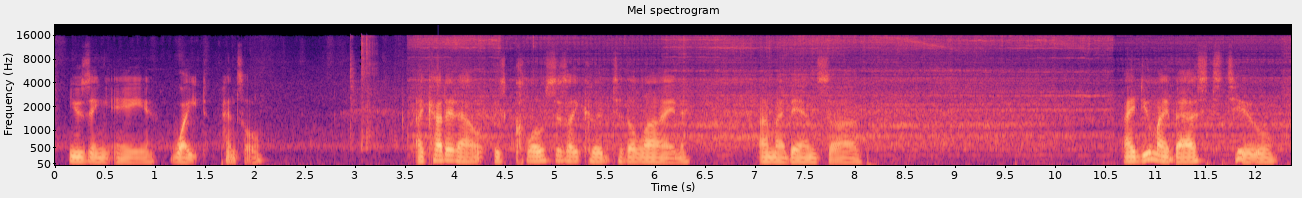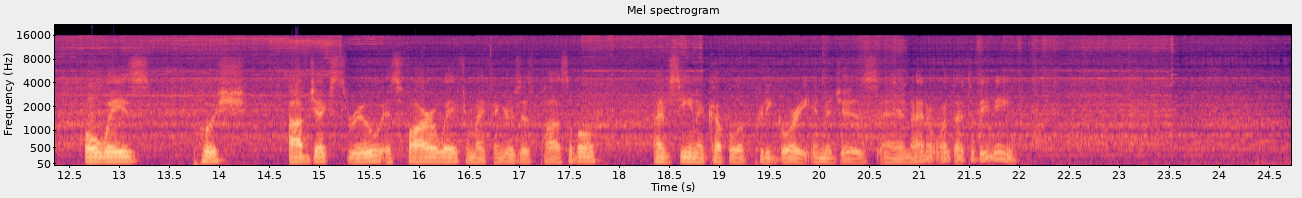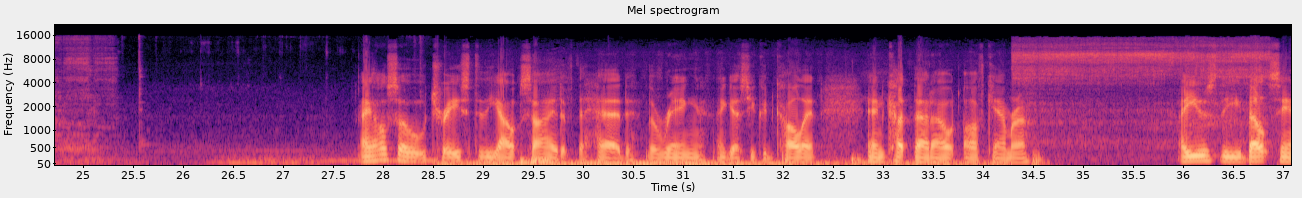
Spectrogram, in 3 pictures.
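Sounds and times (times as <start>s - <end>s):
bandsaw cutting wood: 3.5s - 25.4s, 34.3s - 37.0s
faint hum: 24.5s - 35.3s.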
